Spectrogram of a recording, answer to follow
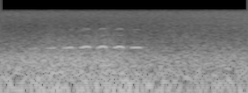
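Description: A bird calling a quick run of about seven short, even hoot-like notes over a steady low wind rumble.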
